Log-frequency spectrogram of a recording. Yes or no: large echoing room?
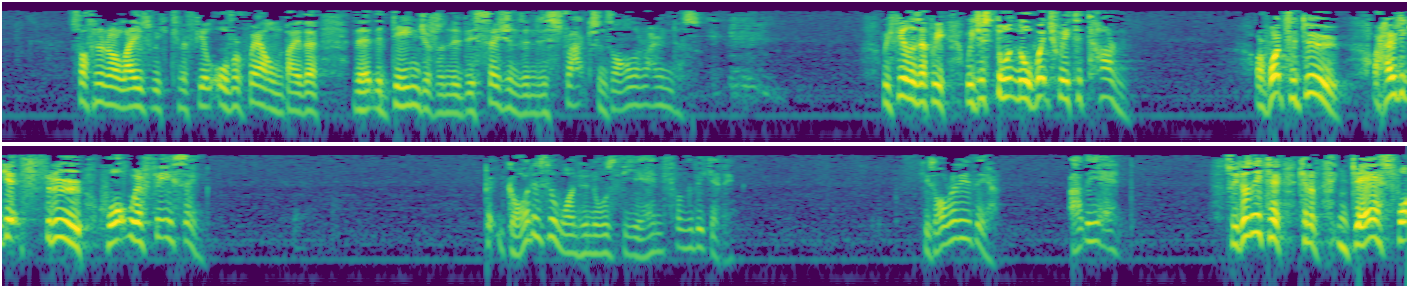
yes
